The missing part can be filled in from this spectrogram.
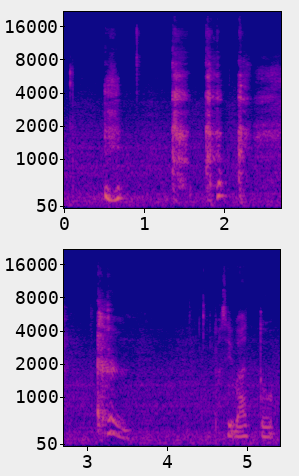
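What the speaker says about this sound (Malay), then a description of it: "Masih batuk." Someone coughs and clears their throat in several short, separate bursts, quiet and close.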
